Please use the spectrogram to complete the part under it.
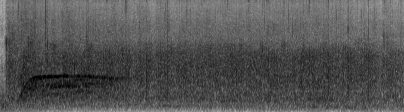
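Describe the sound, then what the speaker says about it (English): Graduation ceremony audience breaks into a full round of applause for the faculty, swelling quickly then holding steady and fairly distant, with a brief whistle near the start. "to all the members of the faculty, for being our friends when we needed you the most, can we please have a round of applause?"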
